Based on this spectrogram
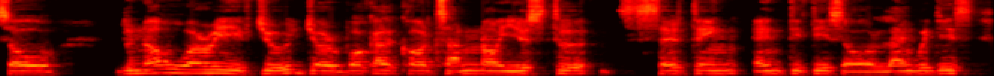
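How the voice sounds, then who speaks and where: A man talks at a very slow pace. He has a Spanish accent. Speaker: spiritual healer and hypnotist. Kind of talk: group spiritual session talk. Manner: halting, many repetitions and fillers.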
